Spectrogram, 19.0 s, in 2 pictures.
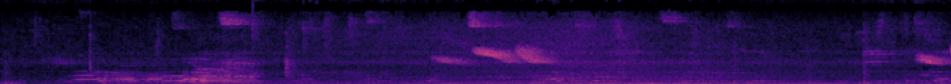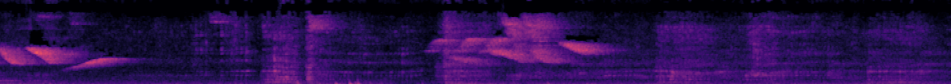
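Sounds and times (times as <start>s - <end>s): bird chirping: 8.6s - 16.0s.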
